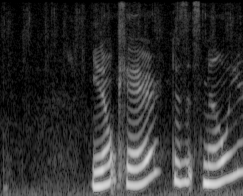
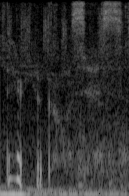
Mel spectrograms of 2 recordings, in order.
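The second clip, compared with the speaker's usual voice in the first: hushed, gentle calming; soft whisper; 10 semitones higher, 15 dB quieter than usual. Real, not acted. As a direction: whisper soothingly to the horse. Soothing a horse while grooming.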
